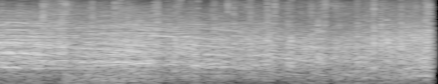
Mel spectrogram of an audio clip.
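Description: Spectators clapping in a gymnasium, steady applause through the whole stretch. Under it, a kendo player's drawn-out shout (kiai) trails off in the first half second.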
